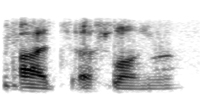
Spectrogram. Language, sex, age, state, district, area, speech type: Kashmiri, male, 18-30, Jammu and Kashmir, Kupwara, rural, conversation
